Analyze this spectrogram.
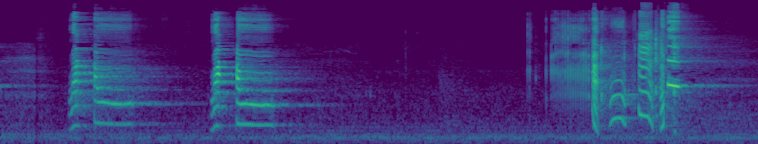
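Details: Pet parrot talking indoors: two short harmonic squawky phrases near the start, then a burst of rapid clicky, speech-like chatter ending in a thin high whistle, with a low steady hum throughout.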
